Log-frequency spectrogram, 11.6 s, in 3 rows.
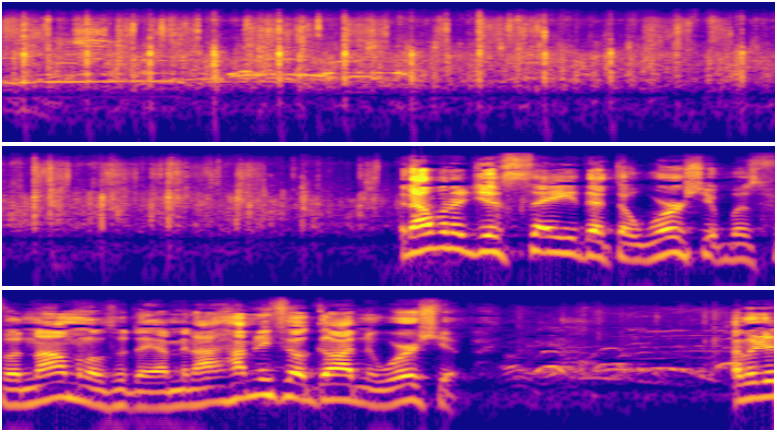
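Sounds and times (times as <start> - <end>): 
audience applause: 0.0 - 6.1, 10.4 - 11.5
speech: 5.8 - 10.2, 11.4 - 11.5.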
